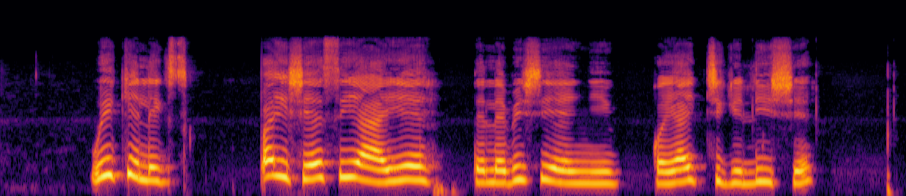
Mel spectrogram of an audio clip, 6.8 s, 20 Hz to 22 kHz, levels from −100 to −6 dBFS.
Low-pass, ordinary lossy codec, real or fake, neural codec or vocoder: 10.8 kHz; none; real; none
